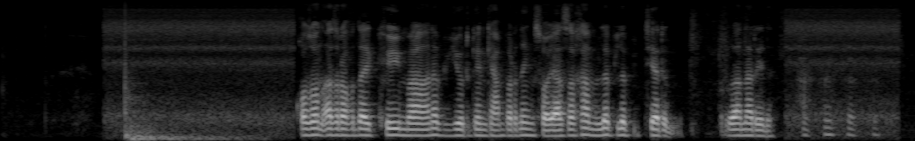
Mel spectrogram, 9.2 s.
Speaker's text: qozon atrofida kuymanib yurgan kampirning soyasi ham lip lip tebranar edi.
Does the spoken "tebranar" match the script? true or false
true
